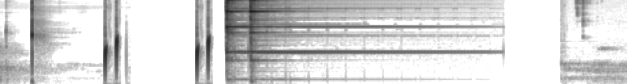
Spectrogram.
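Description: A bell-like ding sound effect: a few quick pips, then one bright chime about two seconds in that rings on and fades away over roughly three seconds.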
